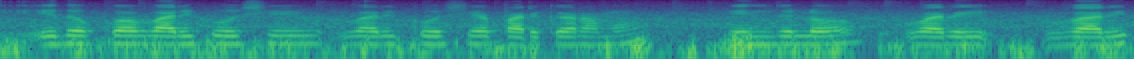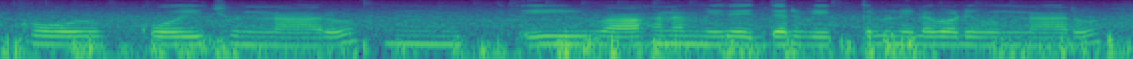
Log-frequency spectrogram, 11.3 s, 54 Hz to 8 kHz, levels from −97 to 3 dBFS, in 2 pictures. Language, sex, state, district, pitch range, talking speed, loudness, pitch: Telugu, male, Telangana, Karimnagar, 175-190 Hz, 75 wpm, -27 LUFS, 180 Hz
